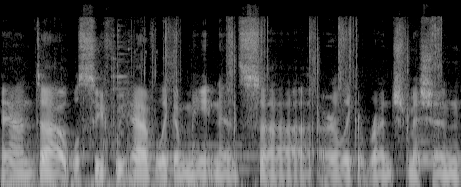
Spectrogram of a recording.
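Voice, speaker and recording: A man's very deep, low voice, monotone and flat, at a moderate pace. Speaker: gaming streamer. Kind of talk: gameplay commentary. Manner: soft-spoken. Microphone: voice too quiet.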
